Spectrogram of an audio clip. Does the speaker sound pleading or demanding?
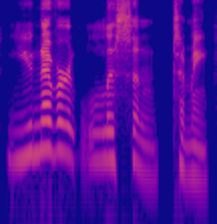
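pleading. It sounds pleading, stressing listened.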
